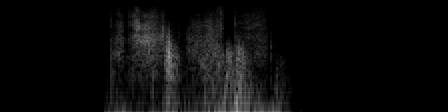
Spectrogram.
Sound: pages turning

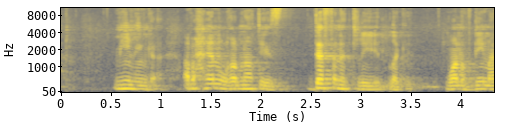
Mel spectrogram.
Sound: non-english

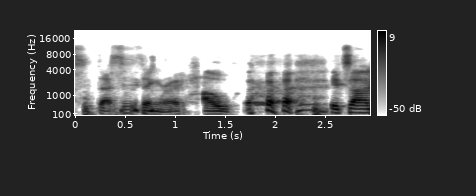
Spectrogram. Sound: chuckles

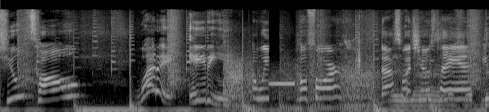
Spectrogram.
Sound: beep

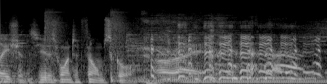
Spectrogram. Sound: laughter

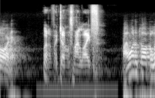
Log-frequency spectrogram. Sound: as guy, quietly

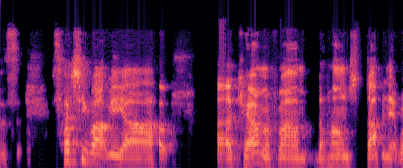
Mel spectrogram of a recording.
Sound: chuckles

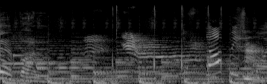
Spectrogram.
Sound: angry grumbling

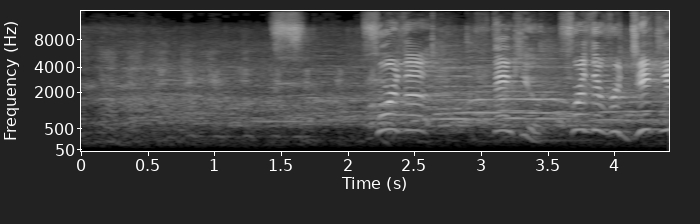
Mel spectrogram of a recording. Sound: audience laughs

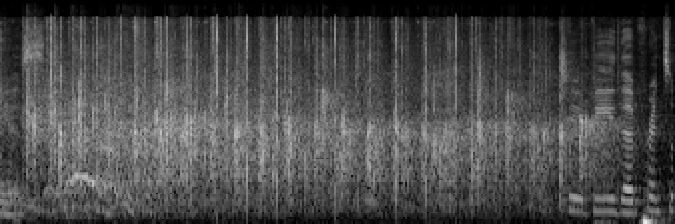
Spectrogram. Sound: applause

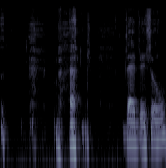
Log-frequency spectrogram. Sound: laughs

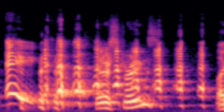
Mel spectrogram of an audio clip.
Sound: mockingly; laughs; mockingly

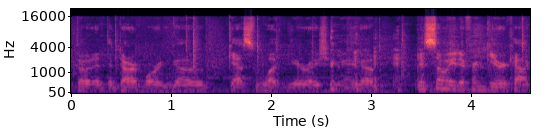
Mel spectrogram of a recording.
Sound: chuckles

